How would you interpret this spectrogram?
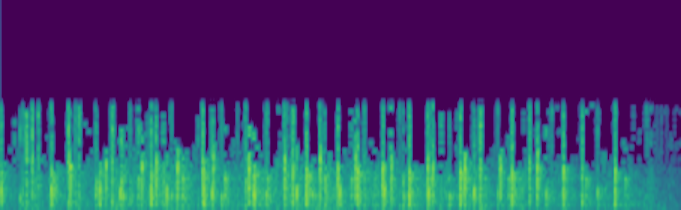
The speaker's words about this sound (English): And I think that that number one ranking deserves a round of applause.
